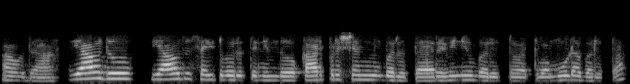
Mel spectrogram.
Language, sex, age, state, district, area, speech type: Kannada, female, 45-60, Karnataka, Mysore, urban, conversation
